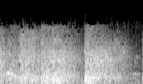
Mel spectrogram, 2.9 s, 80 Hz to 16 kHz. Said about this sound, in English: The Lone Ranger and Tonto returned their fire. For 5 minutes, the forest echoed with the roar of gunshots.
